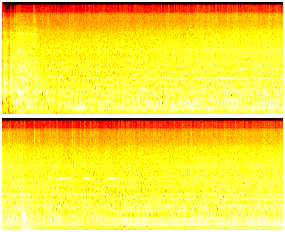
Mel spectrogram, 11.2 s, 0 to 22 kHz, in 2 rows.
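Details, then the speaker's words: 2013-2020 Nissan Rogue started right after a spark plug change: a quick crank and catch, then a smooth, quiet, even idle. A faint pulley-like whir is heard, but the engine runs fine. "Sounds good, pretty quiet. I hear a little bit of a pulley or something."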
